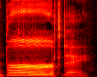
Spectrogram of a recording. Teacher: no vowel just an R sound held out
